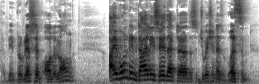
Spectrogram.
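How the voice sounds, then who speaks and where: Vocal fry and very wide pitch swings in a fairly high-pitched male voice. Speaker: retired army general. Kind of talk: interview.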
